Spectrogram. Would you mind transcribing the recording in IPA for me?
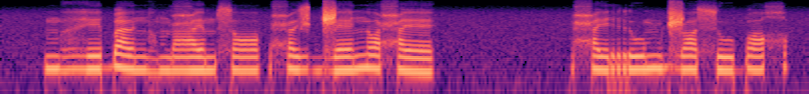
m ə̤ ɦ e ɓ a ə̯ n ɔ̤ m ʕ ɛ m s ɔ | ħ ø z ɖ͡ʐ ɛ n ɔ ħ ɛ | ħ e r u m ɖ͡ʐ ɒ s u ɓ ɔ χ

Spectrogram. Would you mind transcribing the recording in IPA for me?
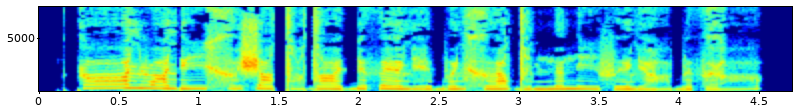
k ɑː lʲ β ɑː lʲ ɾ iː x ə̤ ʃ ɪː tˤ i̤ dˤ ɪː ɠ ɪ θ ɛː lʲ ɦ ɪ b əː lʲ x əː lʲ dˤ i̤ lʲ n ə n iː f ɪː lʲ ɦ ɑ̤ b ɛ θ ɣ ɑ̤

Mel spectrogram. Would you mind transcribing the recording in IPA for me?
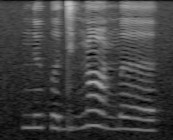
n ʏ p ə dʲ ə ŋ ɑ ŋ͡m ɜ

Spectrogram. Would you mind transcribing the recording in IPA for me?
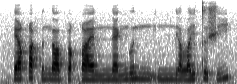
ɛ qʷ ə h ʊ n ɒ p ʊ qʷ æ nː æ ŋ ʊ nː ḭ nː i lˠ i t ʊ ʃ i

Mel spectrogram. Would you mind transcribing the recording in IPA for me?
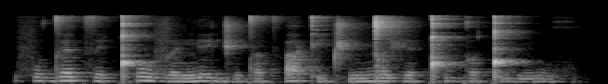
f o d ɛ t͡s e ǃʰ o v ɛ ŋ e d͡ʒ e d a t͡sʼ a kʼ i t͡ʃʼ i ŋ͡ǀ ʌ ʃ ɛ ǃʰ u ɡ ʌ ǃ i v ŋ u x

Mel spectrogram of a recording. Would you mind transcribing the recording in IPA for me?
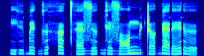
j i ɓ e ɡ ʏ h œ t̪ʰ ɛ z ʏ ɡ e z ɔ mʲ ə ʈ ə ɠ ɛ ɾ e ɾ ʏ

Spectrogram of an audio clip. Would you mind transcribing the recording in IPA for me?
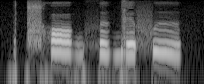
t͡sʰ ɔ ɡ θ ɨ ɡ e f ɨ

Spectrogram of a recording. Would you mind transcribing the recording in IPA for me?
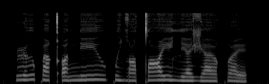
ɭ ɤ p a qʼ ɔ n eː u̯ p ɤ ʎ e tˤ eː lʲ a ʒ aː u̯ qʷ ɛː

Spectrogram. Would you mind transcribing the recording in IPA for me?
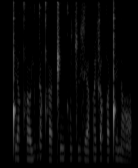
ǃ i qʰ u j ɯ ɡ e qʰ ø ǁ ĩ kʰ õ ǀ y z e q ẽ ɕ u q ɯ ǃ e n ɑ̃

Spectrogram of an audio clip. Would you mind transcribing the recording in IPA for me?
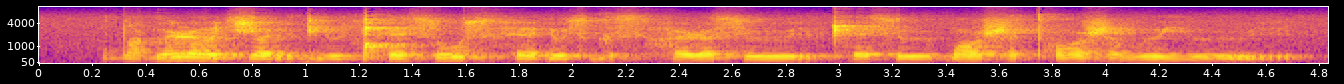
dˤ ʉ ɡ ə ɭ əː t͡ɕ əː r ɡ j ɨ ǃʰ e s u s h e ɗ ʉ s ɡ ɨ s h ə ɭ ə s ʉː r ʈʰ e s ʉː ɓ ɔ ʂ ə tʰ ɔ ʂ ə v ɨ j ʉː r

